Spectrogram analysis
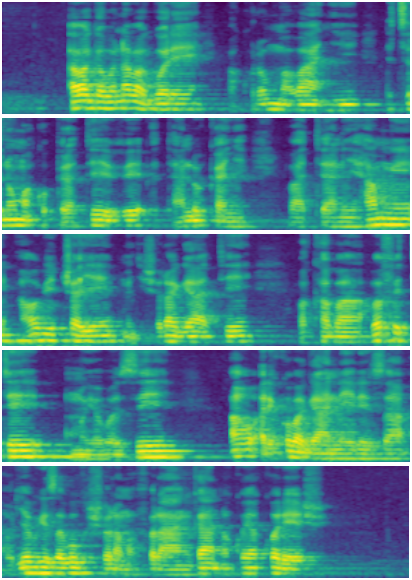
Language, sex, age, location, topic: Kinyarwanda, male, 25-35, Nyagatare, finance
